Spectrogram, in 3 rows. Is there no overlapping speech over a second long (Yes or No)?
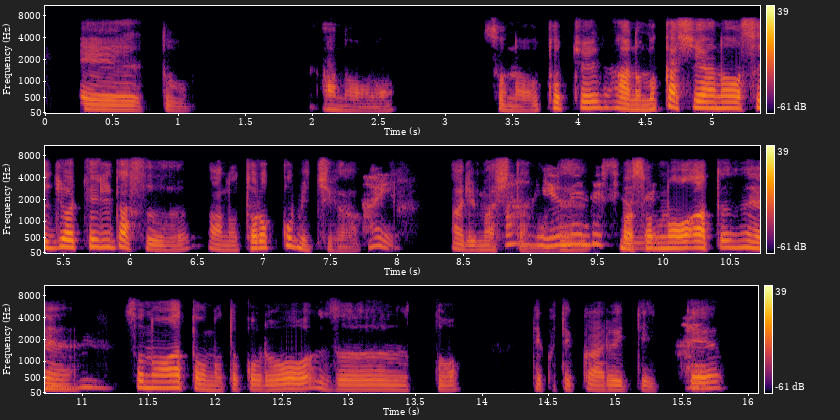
No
